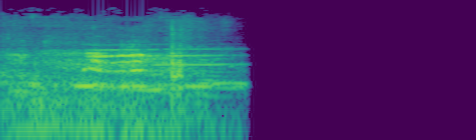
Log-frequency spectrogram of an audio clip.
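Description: A short pitched vocal sound about half a second in, over faint room noise. The audio then cuts off abruptly to dead silence a little past a second in.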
